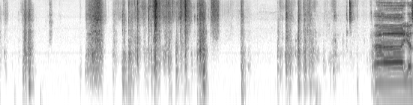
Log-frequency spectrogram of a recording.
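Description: Cardboard packaging rustles and scrapes.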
